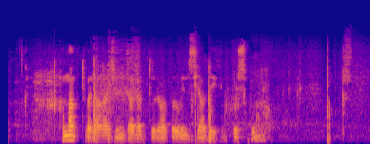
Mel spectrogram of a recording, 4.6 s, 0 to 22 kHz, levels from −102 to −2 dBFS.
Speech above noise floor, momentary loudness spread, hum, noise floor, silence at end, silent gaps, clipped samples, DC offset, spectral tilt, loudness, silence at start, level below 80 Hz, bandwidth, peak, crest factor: 26 dB; 17 LU; none; -56 dBFS; 0.25 s; none; under 0.1%; under 0.1%; -6 dB/octave; -32 LUFS; 0.3 s; -62 dBFS; 8.4 kHz; -8 dBFS; 26 dB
